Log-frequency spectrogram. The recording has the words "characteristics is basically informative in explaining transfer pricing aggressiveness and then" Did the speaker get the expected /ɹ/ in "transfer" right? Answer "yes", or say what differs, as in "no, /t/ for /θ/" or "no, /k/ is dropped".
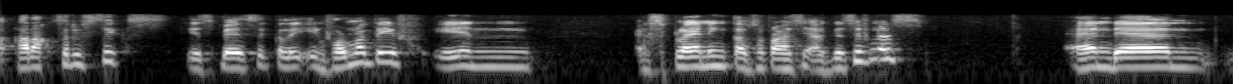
no, /ɹ/ is dropped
